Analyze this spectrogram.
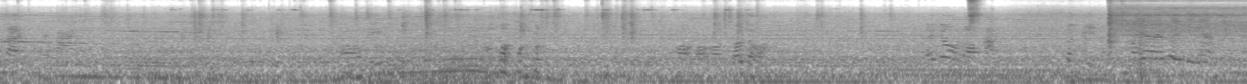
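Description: A bus engine hums steadily inside the cabin.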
